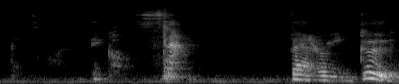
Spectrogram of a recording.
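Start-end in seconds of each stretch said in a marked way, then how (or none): 0.1-1.8 voiceless whispered hint; whispering. Acted. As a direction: whisper the clue softly. Whispered hint about alligator.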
